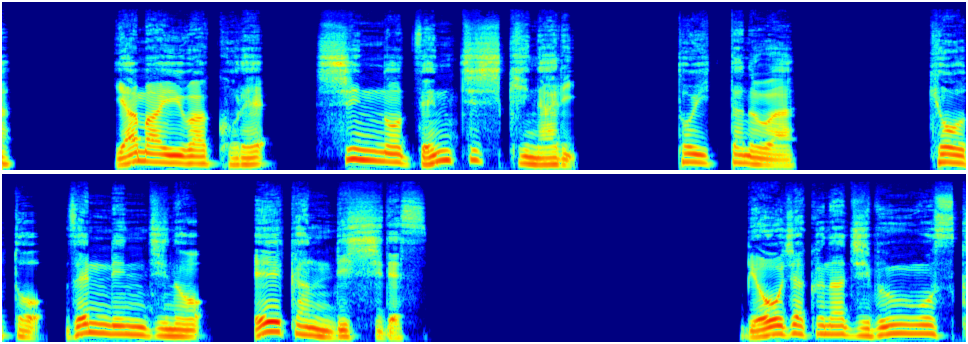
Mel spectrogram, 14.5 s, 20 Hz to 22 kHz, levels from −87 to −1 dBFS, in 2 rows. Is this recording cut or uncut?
uncut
